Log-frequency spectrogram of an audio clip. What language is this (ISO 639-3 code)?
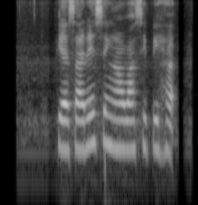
jav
